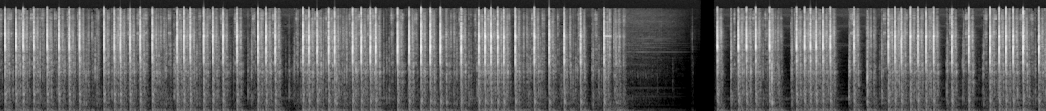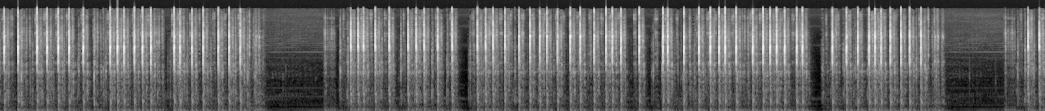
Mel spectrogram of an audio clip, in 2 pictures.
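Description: Typewriter sound effect: rapid, continuous key clatter. It breaks off for about a second a third of the way in, and pauses briefly again about two-thirds through.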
